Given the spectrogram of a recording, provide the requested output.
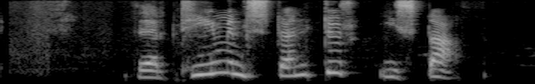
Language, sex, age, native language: Icelandic, male, 8, Icelandic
